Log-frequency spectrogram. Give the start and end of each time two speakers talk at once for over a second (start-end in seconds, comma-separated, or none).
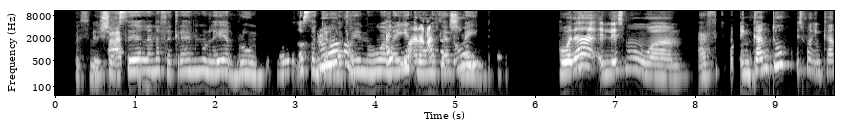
3.3-5.4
